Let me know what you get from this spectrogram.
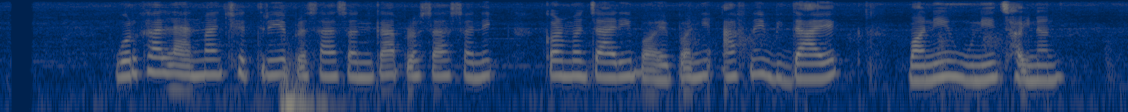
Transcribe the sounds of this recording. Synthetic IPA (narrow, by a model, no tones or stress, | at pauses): ɡorkʰaljanmat͡sʰet̪rijʌprʌsasʌnkaprʌsasʌnikː | ʌrmʌt͡saɾibʱʌ̰epʌniʔapʰnʌjbid̪ajʌk | bʱʌneɦunet͡sʰʌjnʌn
